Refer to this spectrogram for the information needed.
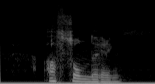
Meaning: seclusion, isolation
- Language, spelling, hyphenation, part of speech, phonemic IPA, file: Dutch, afzondering, af‧zon‧de‧ring, noun, /ˈɑfˌsɔn.də.rɪŋ/, Nl-afzondering.ogg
